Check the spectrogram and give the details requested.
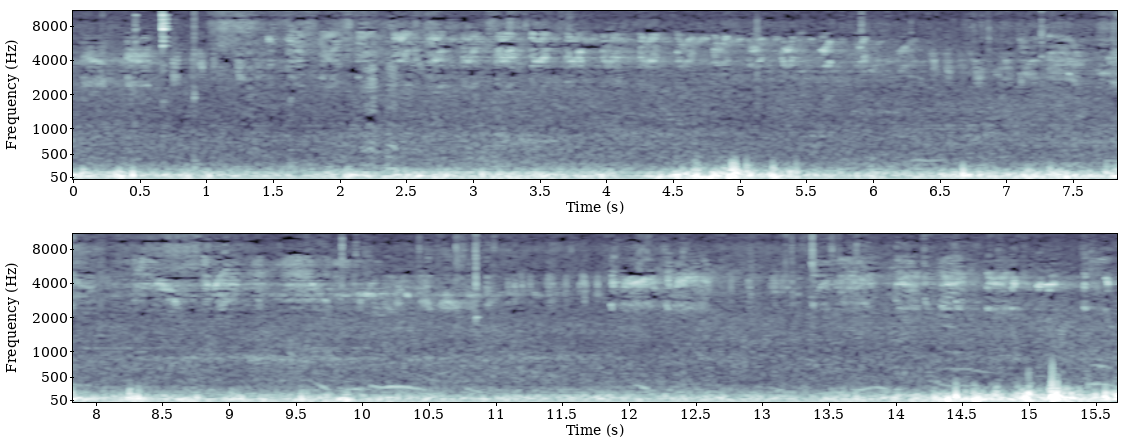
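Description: Small birds chirping repeatedly over a low, gusting rumble of wind on the microphone. The wind surges about five seconds in and again near the end.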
